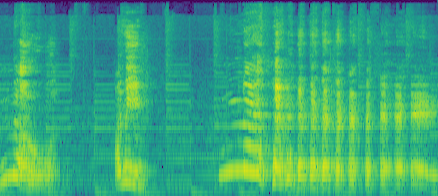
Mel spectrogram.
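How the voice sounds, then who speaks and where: A put-on character voice at an extremely high pitch, with faint music in the background. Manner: silly, comic.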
